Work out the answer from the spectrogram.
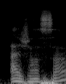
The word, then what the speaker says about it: Ajinça: comme a été dit je m'appelle agen sein c'est la prononciation normal mais vous inquiétez pas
